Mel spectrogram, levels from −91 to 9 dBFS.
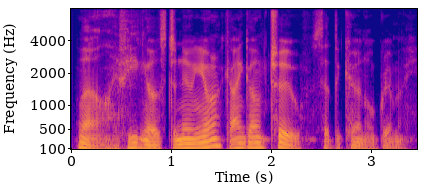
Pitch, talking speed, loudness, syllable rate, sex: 90 Hz, 245 wpm, -17 LUFS, 5.4 syllables/s, male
